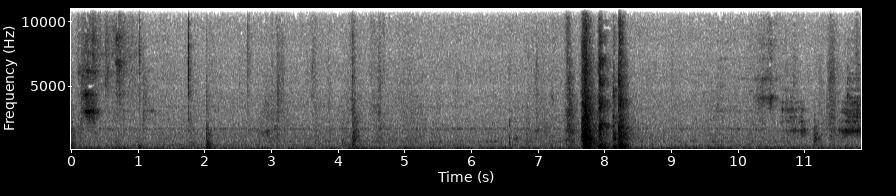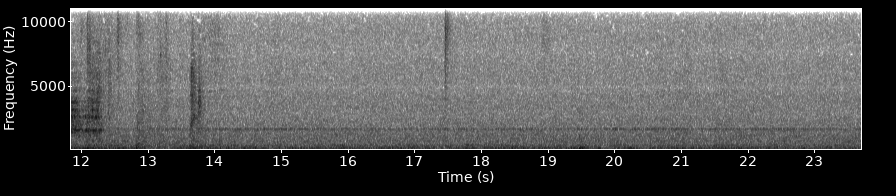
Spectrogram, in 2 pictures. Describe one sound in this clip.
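A dog's claws click and tap on a tile floor.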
